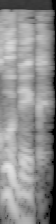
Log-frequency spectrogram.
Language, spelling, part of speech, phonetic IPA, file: Russian, кубик, noun, [ˈkubʲɪk], Ru-кубик.ogg
- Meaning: 1. block 2. cube 3. brick 4. toy block 5. ice cube 6. dice 7. cubic centimeter (cubic centimetre)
